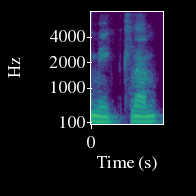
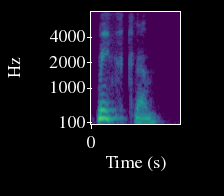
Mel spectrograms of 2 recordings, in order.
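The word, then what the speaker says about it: Mictlan: Y luego tenemos Mictlán, que no se dice Mictlán, por cierto, no se acentúa la tlán, se acentúa la i, Mictlán.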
